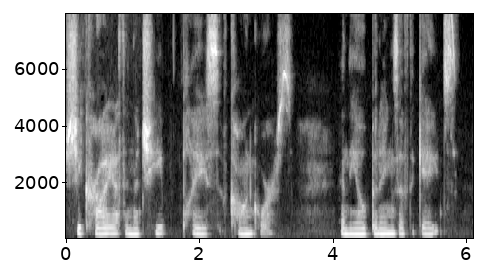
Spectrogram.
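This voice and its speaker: Whispering and soft-spoken, the voice moves at a very slow pace. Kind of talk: ASMR scripture reading for sleep. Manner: soft-spoken, whispered.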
